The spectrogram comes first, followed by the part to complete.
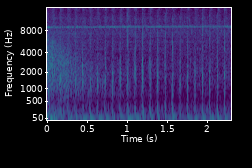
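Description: Helicopter rotor chopping in rapid, even beats over a low rumble.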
